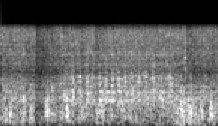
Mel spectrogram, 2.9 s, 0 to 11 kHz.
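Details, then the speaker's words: 2005 Pontiac G6 automatic, 73k miles: irregular dull thumps and rattles over a rough-running engine when shifting into drive or reverse; engine seen moving, motor mount suspected. "Okay, I'm watching the motor move. I think it might be the motor mount."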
